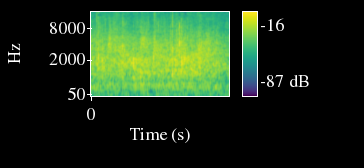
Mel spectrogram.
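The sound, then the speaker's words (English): An audience claps together to give God a hand clap, a dense, steady wash of many hands with no single claps standing out, holding at an even, fairly soft level for a couple of seconds with no voices. “yeah, go ahead, give God a hand clap.”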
